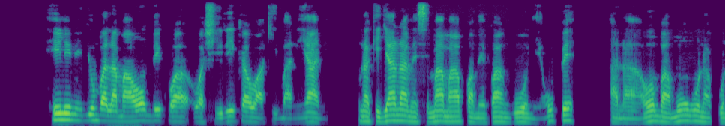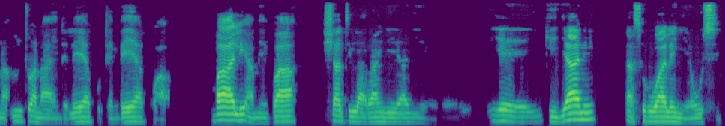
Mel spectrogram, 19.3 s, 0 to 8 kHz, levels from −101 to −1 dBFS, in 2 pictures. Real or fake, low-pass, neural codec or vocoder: real; 7.2 kHz; none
